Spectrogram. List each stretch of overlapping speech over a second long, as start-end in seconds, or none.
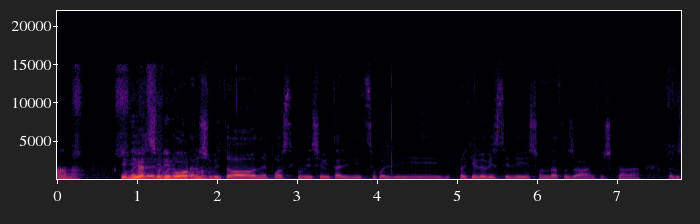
0.8-2.0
